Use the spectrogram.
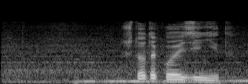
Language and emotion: Russian, neutral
